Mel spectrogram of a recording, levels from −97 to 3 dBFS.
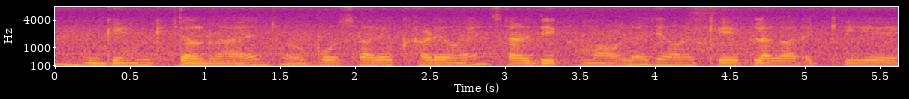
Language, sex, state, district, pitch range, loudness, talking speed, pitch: Hindi, male, Chandigarh, Chandigarh, 125-135 Hz, -19 LUFS, 190 wpm, 130 Hz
